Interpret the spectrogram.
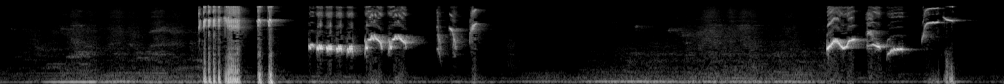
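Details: Champion orange-headed thrush kept caged in Indonesia, producing a harsh rasp followed by wavering slurred whistles and, later, a fast burst of high chattering and mimicked notes over a steady low hum.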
